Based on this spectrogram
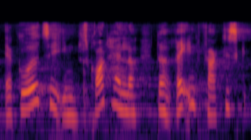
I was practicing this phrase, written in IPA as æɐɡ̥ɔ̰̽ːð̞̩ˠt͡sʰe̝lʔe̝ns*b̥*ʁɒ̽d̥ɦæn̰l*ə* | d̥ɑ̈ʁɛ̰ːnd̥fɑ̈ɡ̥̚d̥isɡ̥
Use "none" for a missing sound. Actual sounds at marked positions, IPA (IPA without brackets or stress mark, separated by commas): ɡ̥, ɐ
